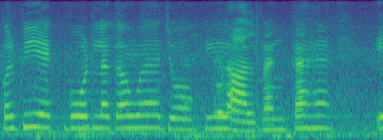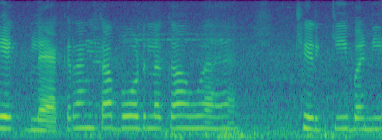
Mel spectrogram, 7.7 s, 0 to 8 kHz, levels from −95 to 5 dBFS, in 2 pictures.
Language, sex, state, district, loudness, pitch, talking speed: Hindi, female, Punjab, Pathankot, -17 LUFS, 255 Hz, 170 wpm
